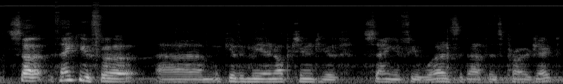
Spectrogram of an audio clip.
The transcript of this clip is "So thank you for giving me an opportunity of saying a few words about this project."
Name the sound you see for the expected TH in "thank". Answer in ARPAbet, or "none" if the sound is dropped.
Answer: TH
